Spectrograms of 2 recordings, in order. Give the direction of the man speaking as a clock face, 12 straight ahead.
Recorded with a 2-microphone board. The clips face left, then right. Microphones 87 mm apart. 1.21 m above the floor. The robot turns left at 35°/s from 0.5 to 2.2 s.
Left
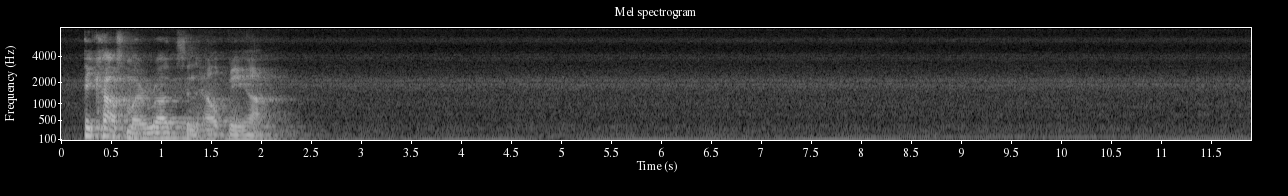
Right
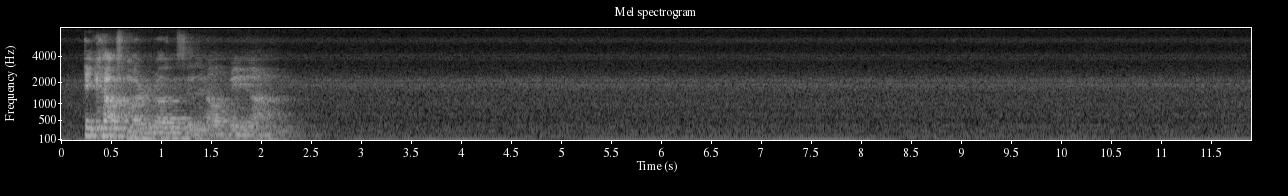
7 o'clock.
